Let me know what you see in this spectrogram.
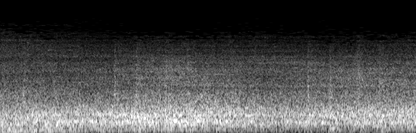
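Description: A train running on the line, a steady rumble that swells slightly about two seconds in.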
